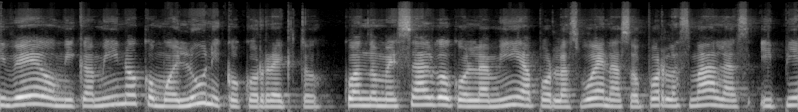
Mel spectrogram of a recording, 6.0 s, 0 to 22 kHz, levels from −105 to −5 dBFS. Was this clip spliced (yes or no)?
no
